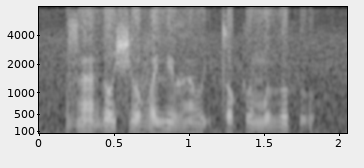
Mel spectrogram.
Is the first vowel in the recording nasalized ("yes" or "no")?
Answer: yes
